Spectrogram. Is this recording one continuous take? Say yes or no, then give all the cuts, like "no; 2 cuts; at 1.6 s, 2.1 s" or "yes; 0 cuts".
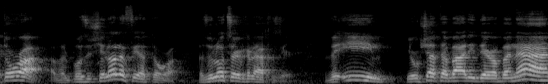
yes; 0 cuts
